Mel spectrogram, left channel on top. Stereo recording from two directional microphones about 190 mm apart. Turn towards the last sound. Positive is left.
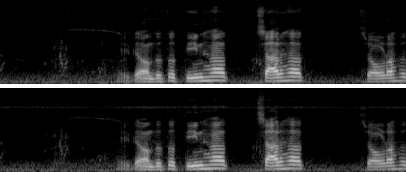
turn(degrees=0)  # may be behind; listen again after turning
